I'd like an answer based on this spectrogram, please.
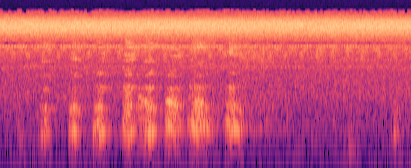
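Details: Mantled howler monkey (Alouatta palliata) in Costa Rica gives a run of deep, rhythmic grunting pulses over a steady high insect hiss.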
